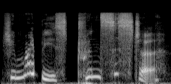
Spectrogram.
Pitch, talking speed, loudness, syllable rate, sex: 320 Hz, 210 wpm, -17 LUFS, 4.6 syllables/s, female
